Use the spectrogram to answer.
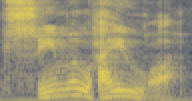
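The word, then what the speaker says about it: Simo Häyhä: Today we're going to be talking about Simo Haywa. I've watched the video. That's how you pronounce it.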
